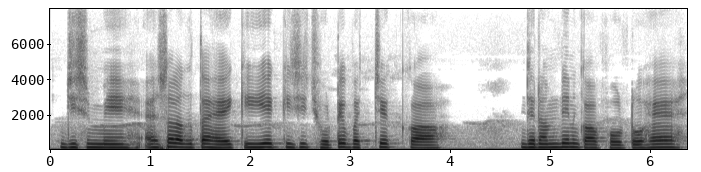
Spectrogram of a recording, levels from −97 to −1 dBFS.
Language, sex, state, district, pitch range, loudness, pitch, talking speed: Hindi, male, Uttar Pradesh, Shamli, 180-200 Hz, -16 LUFS, 195 Hz, 130 wpm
